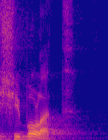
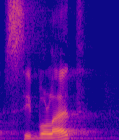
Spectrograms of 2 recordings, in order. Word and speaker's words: Šibolet: Když odpověděl nejsem, vyzvali ho, tak řekni Šibolet. Když ale řekl Sibolet, protože neuměl vyslovit š, popadli ho a zamordovali.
